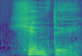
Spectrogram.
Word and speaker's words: gente: Anytime the G is followed by an E or an I, then it is going to make the H sound. An example would be gente, G-E-N-T-E, gente, which is people. You can see the G followed by an E, it makes more of an H sound, gente.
